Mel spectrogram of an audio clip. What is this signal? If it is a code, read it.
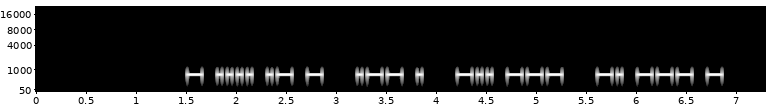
Morse code, heard as a keyed tone, about 24 wpm, 700 Hz. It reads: THAT WE DO NOT
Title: Speed-Racing - Sets of 4 Words 20wpm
